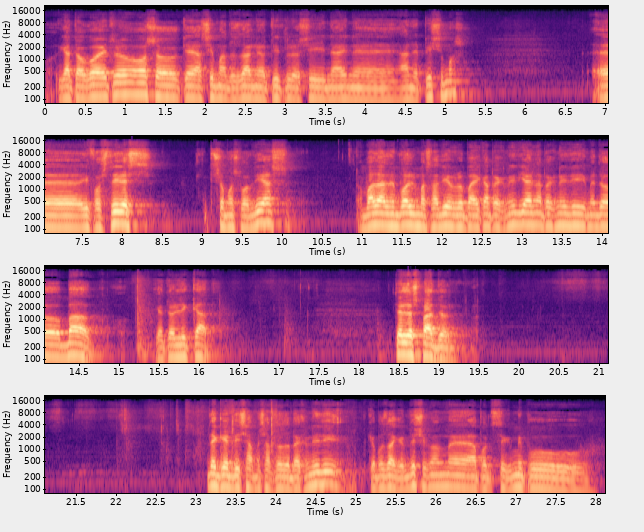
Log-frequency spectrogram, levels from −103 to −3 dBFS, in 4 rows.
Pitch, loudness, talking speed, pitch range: 115 Hz, -16 LUFS, 105 wpm, 105-130 Hz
